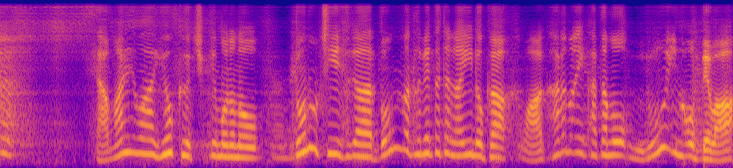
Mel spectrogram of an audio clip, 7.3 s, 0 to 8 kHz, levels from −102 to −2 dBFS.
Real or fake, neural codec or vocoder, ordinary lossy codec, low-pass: fake; codec, 16 kHz, about 1 kbps, DyCAST, with the encoder's durations; none; 7.2 kHz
